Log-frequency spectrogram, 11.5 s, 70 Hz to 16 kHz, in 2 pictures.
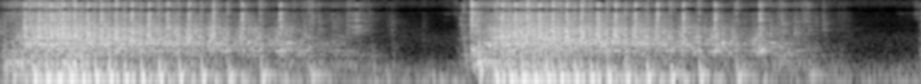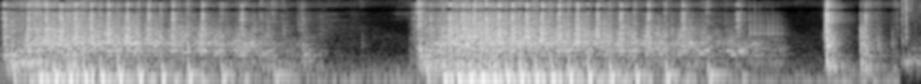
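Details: Yard Machines 21-inch single-stage snowblower, 5 hp Tecumseh, after a week of penetrating oil in the cylinder: four pull-cranks, engine spins freely with even chuffing but never fires; no compression, oily plug.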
